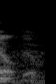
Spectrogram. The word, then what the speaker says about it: Gallup: Gallup, yeah.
